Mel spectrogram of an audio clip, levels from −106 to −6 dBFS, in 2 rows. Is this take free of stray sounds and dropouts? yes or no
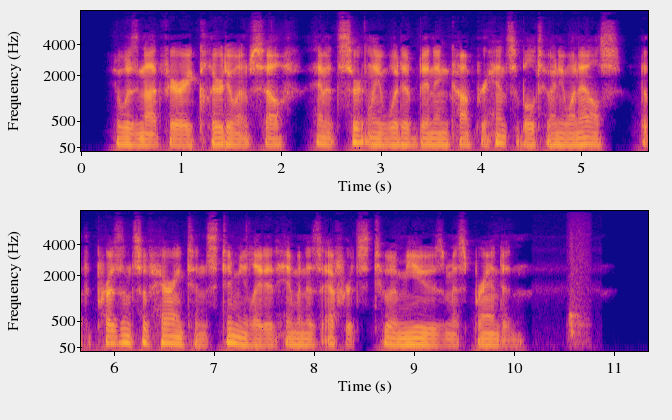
no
